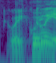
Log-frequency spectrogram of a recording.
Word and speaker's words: Guehi: Guehi, that's how you say it.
